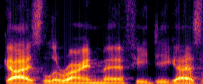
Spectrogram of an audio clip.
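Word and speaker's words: Lerone Murphy: Speaking of how people feel, someone paid $10 just to tell me to pronounce Loraine Murphy's name properly. Is that correct, guys? Loraine Murphy, do you guys like that?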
